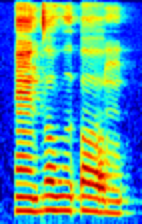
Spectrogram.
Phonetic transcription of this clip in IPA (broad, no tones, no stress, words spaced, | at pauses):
æ̃d̪ɔwʊʔɔm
